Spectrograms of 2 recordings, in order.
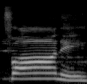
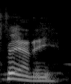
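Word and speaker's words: Fani: now even though it's I believe it's spelled f a ni I to my way of thinking that's Fanny but when she became the district attorney I think she put a little emphasis on the you fonnie so corrupt fonnie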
